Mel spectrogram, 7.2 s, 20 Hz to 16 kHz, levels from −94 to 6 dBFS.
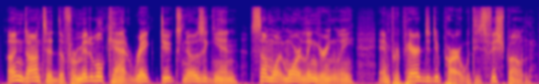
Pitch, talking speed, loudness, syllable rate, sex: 130 Hz, 150 wpm, -17 LUFS, 5.6 syllables/s, male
